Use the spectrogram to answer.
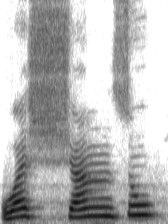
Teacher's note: واؤ کے ساتھ زبر کے ساتھ جوڑنا ہے وش شم سو سین سیٹی کے ساتھ ہوگا پیش کو زیادہ نہیں کھینچنا ایک ہی حرکت ہے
